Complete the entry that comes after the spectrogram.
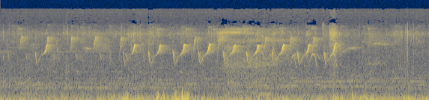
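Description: A bird calling over and over: a string of short rising whistled notes, two or three a second, that stops about five and a half seconds in, over a low rumble.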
